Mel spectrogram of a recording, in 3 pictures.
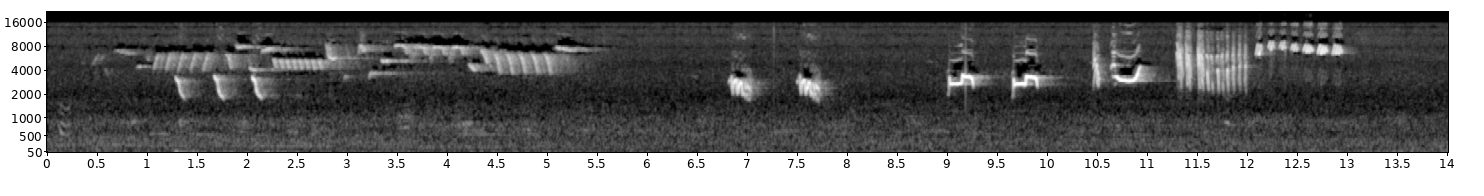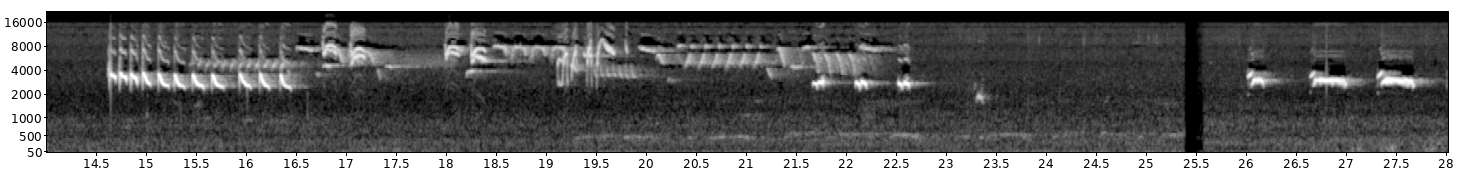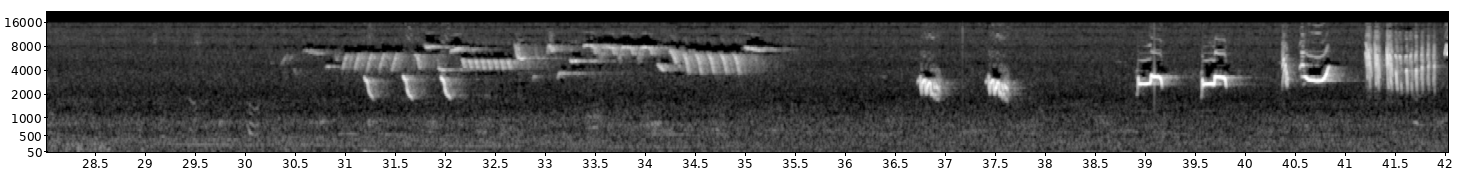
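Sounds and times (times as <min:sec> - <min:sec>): faint steady hiss: 0:00.0 - 0:42.0
birds chirping and singing: 0:00.4 - 0:05.4, 0:09.0 - 0:13.0, 0:14.6 - 0:23.5, 0:26.0 - 0:27.9, 0:30.4 - 0:35.4, 0:38.9 - 0:42.0.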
